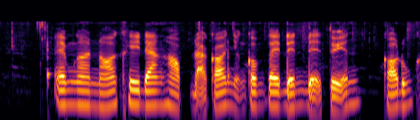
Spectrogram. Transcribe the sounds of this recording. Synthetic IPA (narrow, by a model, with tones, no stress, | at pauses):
ʔɛ˧mŋaː˧˩nɔ˨˦jxi˧ɗaː˧ŋɦa˨˩wk͡p̚ɗa̰ː˧˥kɔ˨˦ɲɨ̰˧˥ŋkə˧wŋ͡mt̪ə˧jɗe˨˦nɗe˧˩t̪wḭ˧˩ən | kɔ˨˦ɗʊ˨˦ŋ͡mx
